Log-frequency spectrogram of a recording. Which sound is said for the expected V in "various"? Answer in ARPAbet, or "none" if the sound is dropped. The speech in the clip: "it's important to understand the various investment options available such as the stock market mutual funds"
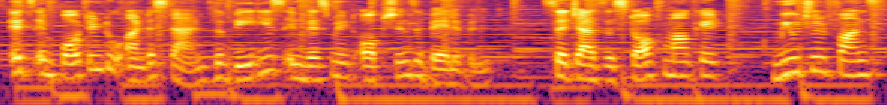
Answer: V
